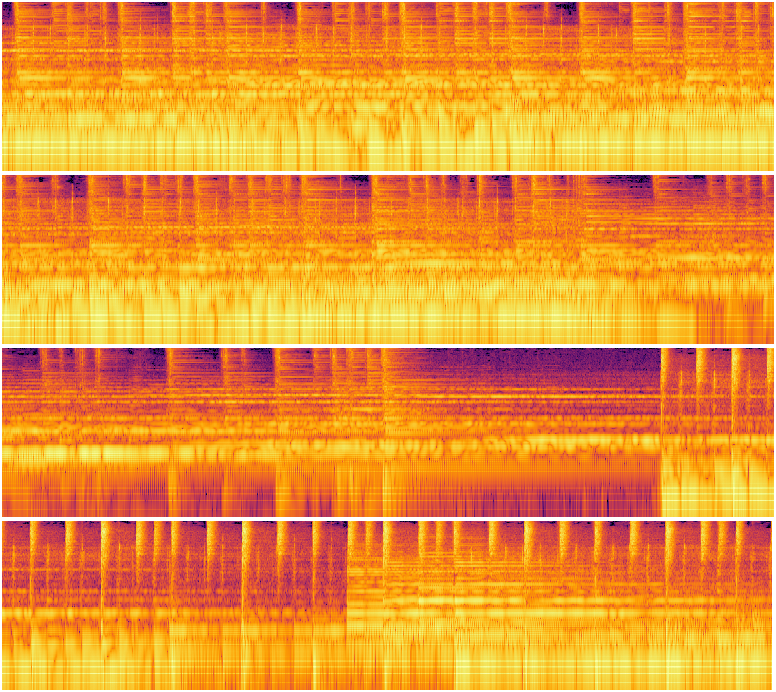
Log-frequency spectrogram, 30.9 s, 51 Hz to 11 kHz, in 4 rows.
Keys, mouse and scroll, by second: 0.2 z, 0.5 c, 6.1-7.9 right drag, 6.3 ctrl+r, 9.9 right click, 10.3 ctrl+Tab, 11.5 c, 18.4-20.2 right drag, 20.4 i, 21.5-22.6 middle drag, 22.2 z, 22.6-24.3 drag, 23.7 KP_3, 24.7 z, 26.3-27.9 drag, 26.9 c, 27.9 right click.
